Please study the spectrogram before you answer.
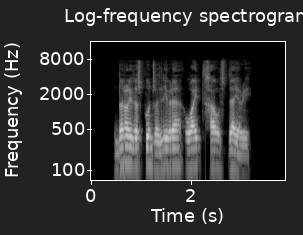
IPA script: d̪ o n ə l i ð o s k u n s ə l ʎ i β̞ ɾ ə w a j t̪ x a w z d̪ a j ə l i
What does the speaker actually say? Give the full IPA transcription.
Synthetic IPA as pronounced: d̪ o n ə l i ð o s p u n z ə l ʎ i β̞ ɾ ə w a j t̪ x a w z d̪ a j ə ɾ i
